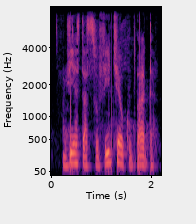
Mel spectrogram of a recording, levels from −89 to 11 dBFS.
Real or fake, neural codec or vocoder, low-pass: real; none; 7.2 kHz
